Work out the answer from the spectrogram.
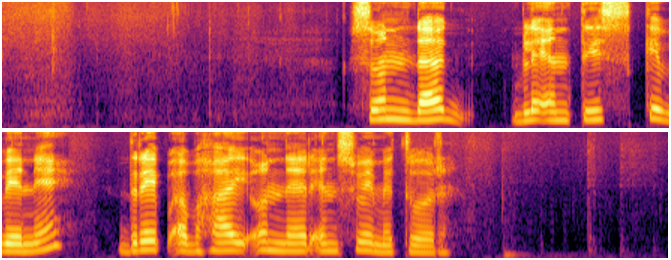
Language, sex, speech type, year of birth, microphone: Norwegian, female, read, 1962, Shure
